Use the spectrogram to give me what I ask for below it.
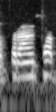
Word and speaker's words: França: Se escribe Franca, pero se pronuncia Franza porque tiene C y C.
